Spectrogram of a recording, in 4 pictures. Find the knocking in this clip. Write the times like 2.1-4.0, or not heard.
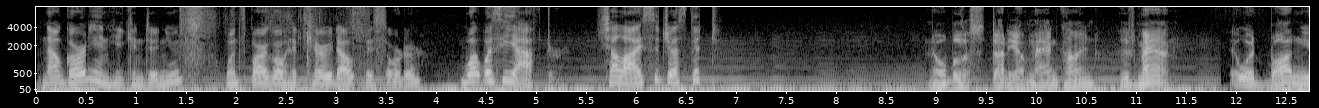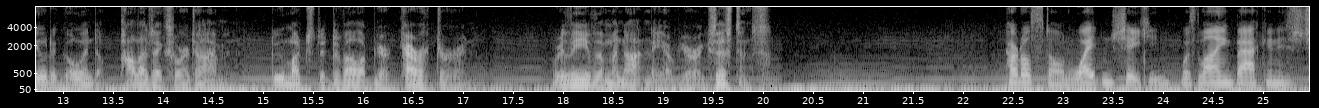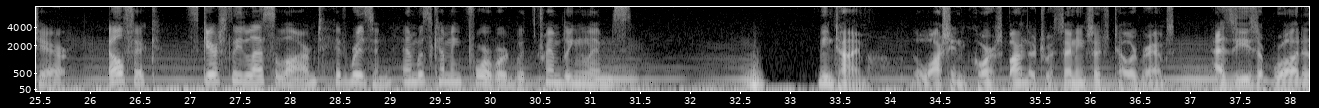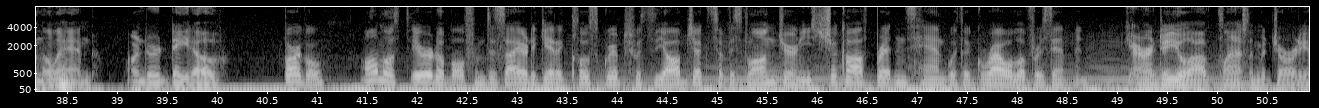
not heard.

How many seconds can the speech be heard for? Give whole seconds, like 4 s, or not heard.
44 s.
